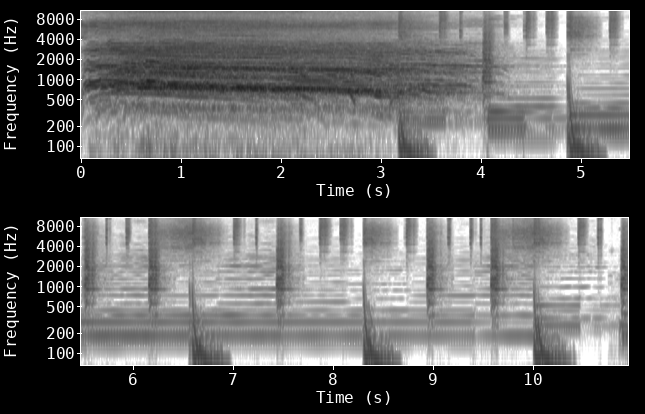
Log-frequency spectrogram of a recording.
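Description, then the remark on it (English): A large group of soldiers roars and cheers together in victory for about four seconds in the evening air after the enemy surrenders. The cheering then gives way to slow, heavy drum beats over a low sustained drone. “They were swiftly taken into custody by the white and gold Holy Legion, and a cheer of victory rose up in the evening air.”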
